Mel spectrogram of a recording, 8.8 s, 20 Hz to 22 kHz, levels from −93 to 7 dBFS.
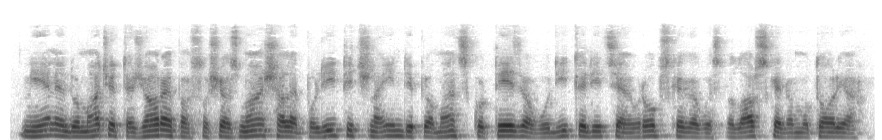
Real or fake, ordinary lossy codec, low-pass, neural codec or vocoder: fake; none; 10.8 kHz; codec, 24 kHz, 0.9 kbps, WavTokenizer, medium speech release version 2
